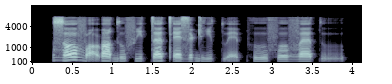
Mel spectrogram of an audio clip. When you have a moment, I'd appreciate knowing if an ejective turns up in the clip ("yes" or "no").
yes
